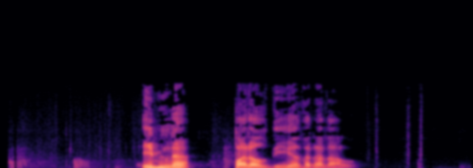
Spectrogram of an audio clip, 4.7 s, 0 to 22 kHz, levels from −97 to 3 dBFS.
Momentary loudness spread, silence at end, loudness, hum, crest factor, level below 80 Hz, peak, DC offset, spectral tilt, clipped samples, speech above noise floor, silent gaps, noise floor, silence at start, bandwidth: 11 LU; 1.25 s; -20 LUFS; none; 22 dB; -72 dBFS; 0 dBFS; under 0.1%; -7 dB/octave; under 0.1%; 53 dB; none; -72 dBFS; 1.4 s; 11 kHz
